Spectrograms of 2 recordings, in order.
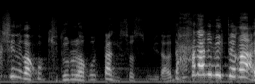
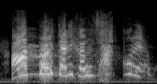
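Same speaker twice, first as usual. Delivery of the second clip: higher, louder hammed-up complaint; temper flaring; 9 semitones higher, 5 dB louder than usual. Servant fed up with being sent up again, angry complaint. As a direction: whine it back exasperated. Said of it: "성질을 내면서".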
